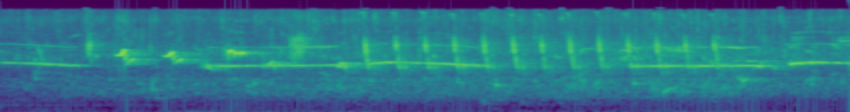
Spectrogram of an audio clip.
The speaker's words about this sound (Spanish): Los pájaros que allí retozaban parecían conversar entre sí.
